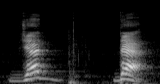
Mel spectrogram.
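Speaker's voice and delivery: very slow, loud جدة stretched out; drawn-out syllables. Shown as a demonstration. Teacher stretching جدة for kids to repeat. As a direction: stretch جدة into جَدْ then دَة. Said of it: "كيف أقطعها تقطيع صوتي".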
